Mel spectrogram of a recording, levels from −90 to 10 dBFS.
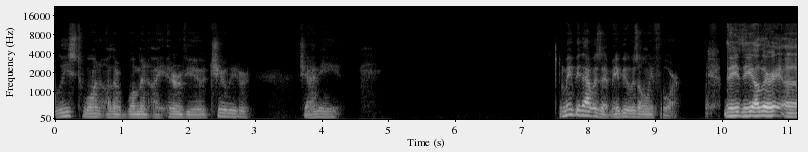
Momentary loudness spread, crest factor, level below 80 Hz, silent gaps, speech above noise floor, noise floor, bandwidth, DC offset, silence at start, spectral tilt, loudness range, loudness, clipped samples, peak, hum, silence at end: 23 LU; 22 dB; -72 dBFS; none; 58 dB; -86 dBFS; 12.5 kHz; under 0.1%; 0 s; -7 dB/octave; 20 LU; -28 LUFS; under 0.1%; -8 dBFS; none; 0 s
